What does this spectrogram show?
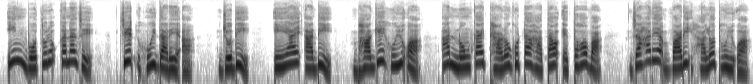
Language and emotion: Santali, fearful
